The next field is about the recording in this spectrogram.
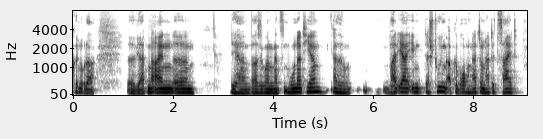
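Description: Using an ordinary speaking voice, a man talks at a medium pitch. His pace is moderate and his intonation fairly even. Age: 50s. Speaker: materials tester, trainer. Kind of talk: casual interview. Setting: workshop on site.

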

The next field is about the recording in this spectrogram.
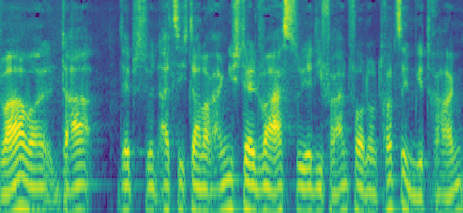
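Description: This man's voice has a dark, mellow tone and a fairly low pitch. He talks at a fairly quick pace. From northern Germany. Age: 50s. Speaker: car body and paint shop owner. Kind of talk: casual chat.

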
